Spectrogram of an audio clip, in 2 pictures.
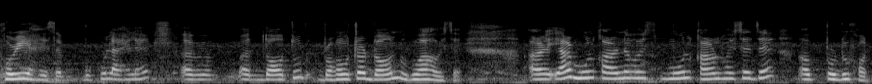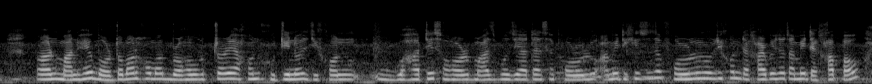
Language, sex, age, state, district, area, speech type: Assamese, male, 30-45, Assam, Nalbari, rural, spontaneous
